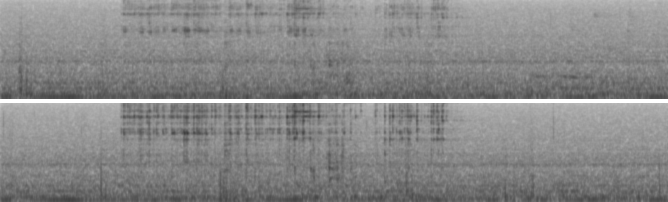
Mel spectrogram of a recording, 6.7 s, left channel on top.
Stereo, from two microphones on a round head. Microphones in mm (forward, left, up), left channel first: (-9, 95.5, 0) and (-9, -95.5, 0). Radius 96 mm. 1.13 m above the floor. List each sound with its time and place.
1.2 s a dropped coin: 75° right (ahead or behind), 2 m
